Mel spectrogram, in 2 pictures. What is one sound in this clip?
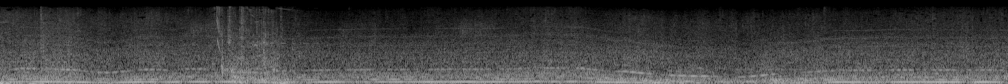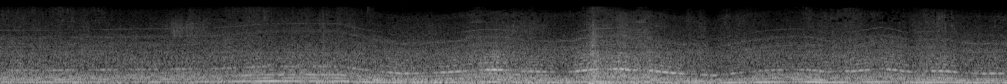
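A six-wheeled rover's engine hums and whines as it drives.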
